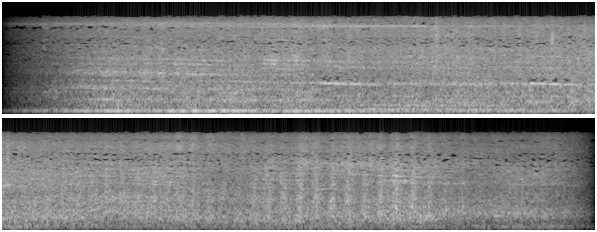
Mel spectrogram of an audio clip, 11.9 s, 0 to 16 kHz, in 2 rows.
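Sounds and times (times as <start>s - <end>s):
train passing: 0.0s - 11.8s
ambient machines: 0.1s - 7.2s.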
